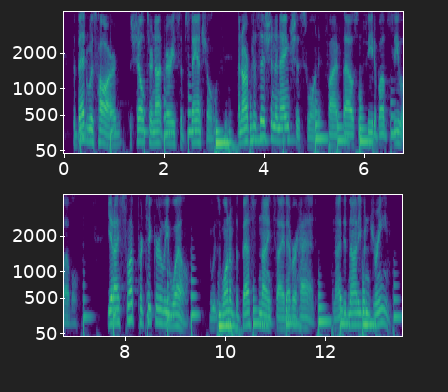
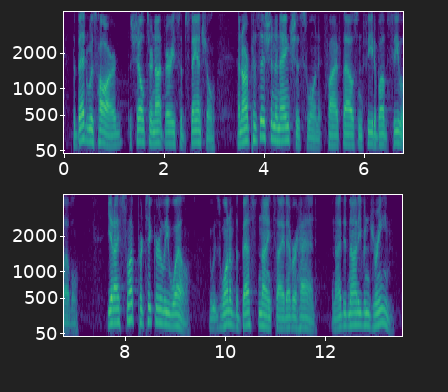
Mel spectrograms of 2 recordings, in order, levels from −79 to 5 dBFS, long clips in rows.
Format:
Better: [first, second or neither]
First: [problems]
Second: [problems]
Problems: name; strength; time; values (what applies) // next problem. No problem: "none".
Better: second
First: noise reduction (classical method log-MMSE)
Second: none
